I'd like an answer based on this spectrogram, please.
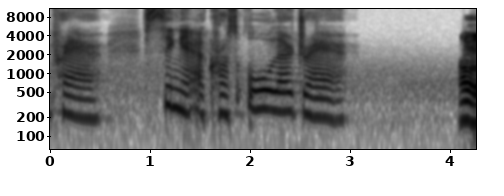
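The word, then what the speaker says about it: Erdrea: Sing it across all Erdreer. Oh, it's pronounced Erdreer. I thought it was Erdria.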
